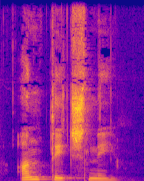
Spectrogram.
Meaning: ancient, antique, classical (relating to Greco-Roman antiquity)
- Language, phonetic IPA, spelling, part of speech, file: Ukrainian, [ɐnˈtɪt͡ʃnei̯], античний, adjective, Uk-античний.ogg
